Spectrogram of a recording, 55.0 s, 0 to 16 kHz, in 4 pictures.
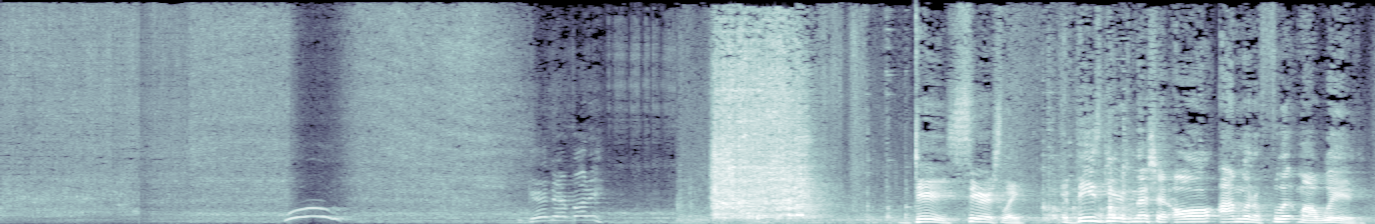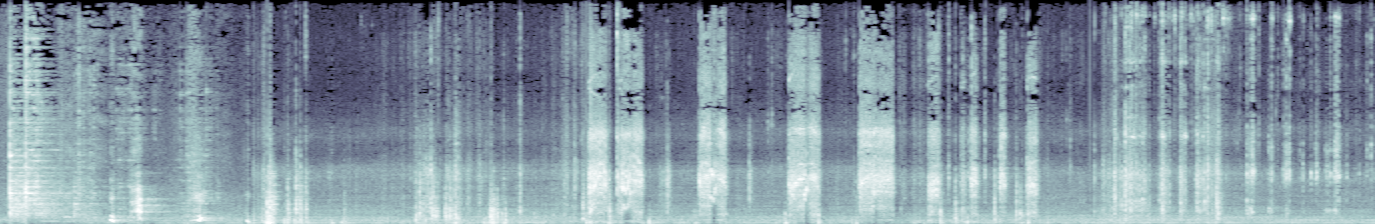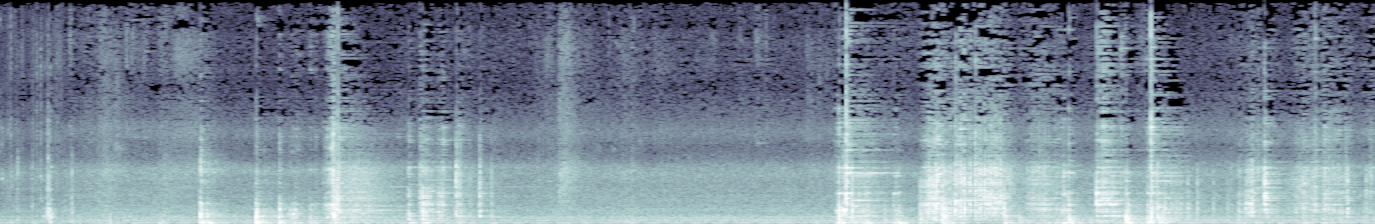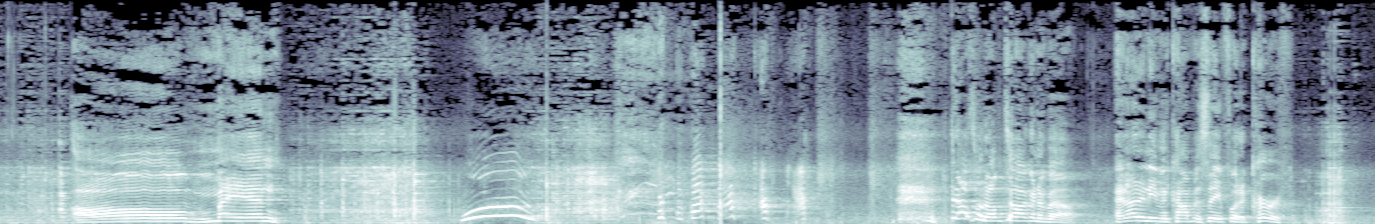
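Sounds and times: metal plates clinking and scraping: 6.8s - 8.4s, 22.4s - 28.0s, 35.9s - 42.0s, 44.1s - 45.8s, 46.6s - 47.9s.

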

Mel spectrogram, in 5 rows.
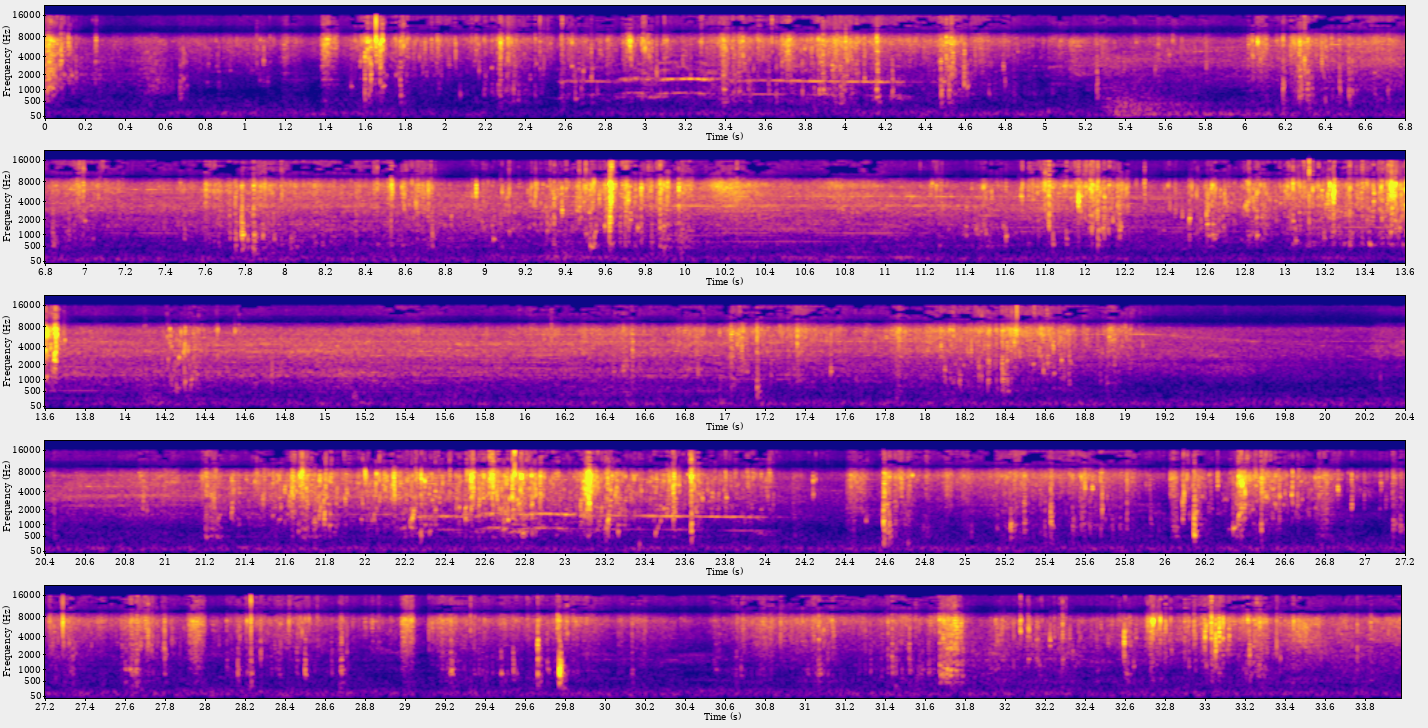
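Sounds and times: water sloshing and dribbling: 0.0s - 19.3s, 20.1s - 33.9s
wet cement chunks crumbling: 0.0s - 19.3s, 20.3s - 33.9s.

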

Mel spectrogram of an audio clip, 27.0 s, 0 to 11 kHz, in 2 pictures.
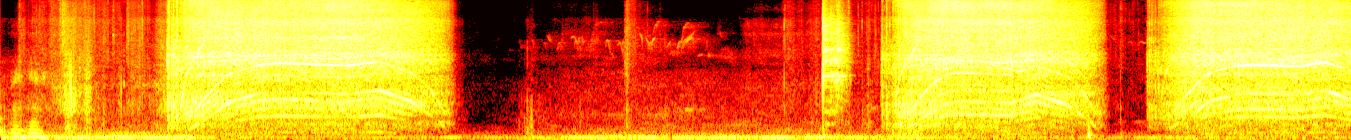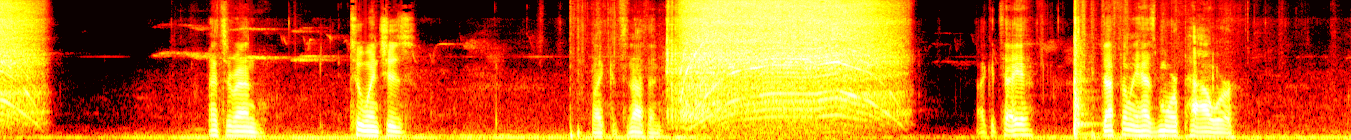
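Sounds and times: chainsaw cutting branch: 1.6s - 4.6s, 8.8s - 14.0s, 20.2s - 22.6s.

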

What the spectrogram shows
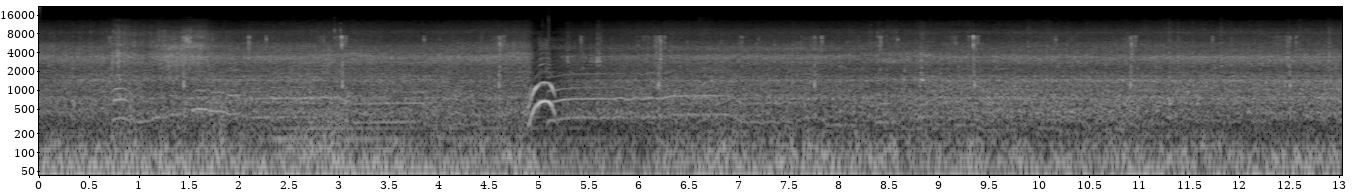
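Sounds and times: wind rumbling over microphone: 0.0s - 13.0s
faint light ticks: 12.4s - 12.7s.

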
